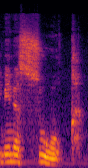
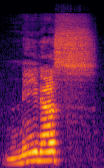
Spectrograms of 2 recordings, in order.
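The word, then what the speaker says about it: من السوق: The alif is silent because it's not at the beginning of a sentence. The lam is silent because of sin is a sun letter which is carrying shadda. So we linked na to and with the first sin which is hiding there with shadda, minas suq.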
